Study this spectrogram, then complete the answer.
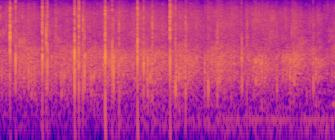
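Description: A TV studio audience at a political debate show claps briefly, with sharp scattered hand claps over a soft, fairly faint bed of applause that thins out quickly.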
